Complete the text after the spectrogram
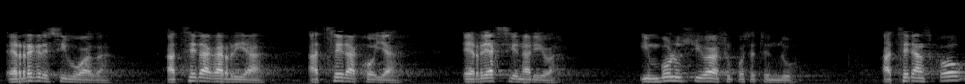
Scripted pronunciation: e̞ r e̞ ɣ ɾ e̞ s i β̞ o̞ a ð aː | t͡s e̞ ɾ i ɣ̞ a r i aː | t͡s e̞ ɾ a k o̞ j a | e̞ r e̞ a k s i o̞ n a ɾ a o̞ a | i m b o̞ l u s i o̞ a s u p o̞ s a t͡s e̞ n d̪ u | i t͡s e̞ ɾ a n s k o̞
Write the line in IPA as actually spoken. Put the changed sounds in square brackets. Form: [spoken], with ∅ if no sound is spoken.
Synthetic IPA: e̞ r e̞ ɣ ɾ e̞ s i β̞ o̞ a ð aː | t͡s e̞ ɾ [a] ɣ̞ a r i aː | t͡s e̞ ɾ a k o̞ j a | e̞ r e̞ a k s i o̞ n a ɾ [i] o̞ a | i m b o̞ l u s i o̞ a s u p o̞ s a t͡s e̞ n d̪ u | [a] t͡s e̞ ɾ a n s k o̞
